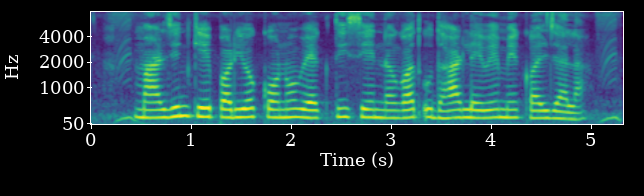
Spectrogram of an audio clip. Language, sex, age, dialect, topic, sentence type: Bhojpuri, female, 18-24, Southern / Standard, banking, statement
